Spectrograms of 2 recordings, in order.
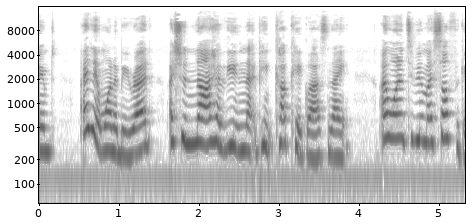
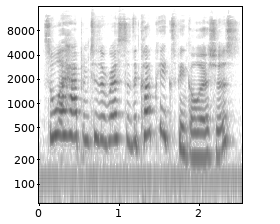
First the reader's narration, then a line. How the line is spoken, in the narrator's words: Daddy asked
